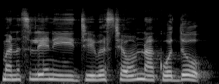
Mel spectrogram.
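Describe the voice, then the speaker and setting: A woman's voice: medium pitch, flat delivery, moderate pace, close to an everyday voice. A woman voicing a sincere young man who speaks plainly and earnestly in an audiobook. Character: young man, sincere, soft-spoken groom.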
